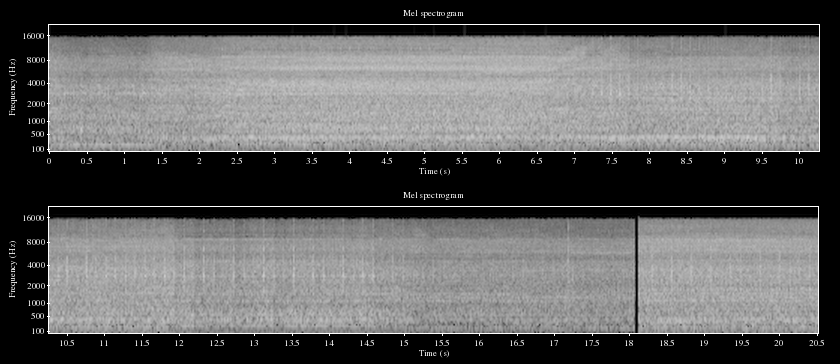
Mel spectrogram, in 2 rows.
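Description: Ford 4.6-litre V8 running, its valve train quiet now that oil again reaches the cams and lifters on both heads. The loud, steady mechanical noise jumps abruptly louder about two seconds before the end.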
